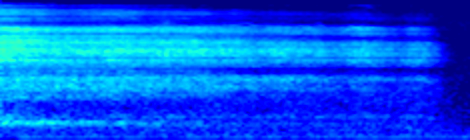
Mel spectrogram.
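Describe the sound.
One slow, steady inhale through the right nostril during alternate-nostril yoga breathing. It makes a soft, airy hiss that holds evenly for about two seconds and then fades out, with no talking.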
